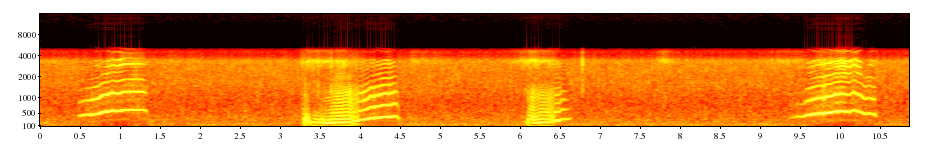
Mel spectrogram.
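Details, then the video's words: Sleeping pet cat Puffel snoring: four whistling, nasal breaths, each lasting about a second and rising in pitch, arriving every two to three seconds over a quiet room hiss. "Puffel the snoring cat"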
